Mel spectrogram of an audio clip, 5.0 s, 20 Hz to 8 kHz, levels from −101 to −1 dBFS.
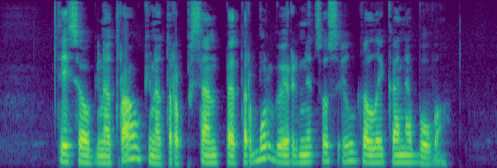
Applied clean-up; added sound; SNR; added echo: none; none; none; none.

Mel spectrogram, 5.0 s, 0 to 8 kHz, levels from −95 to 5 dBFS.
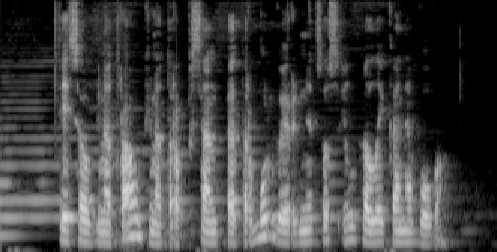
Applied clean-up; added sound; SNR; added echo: classical method WPE with log-MMSE.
